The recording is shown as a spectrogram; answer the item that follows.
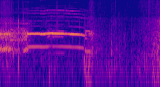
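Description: The end of a rooster's crow: a long, level held note that stops about a second in.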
